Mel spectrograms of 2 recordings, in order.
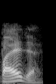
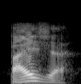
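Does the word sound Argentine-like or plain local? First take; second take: plain local; Argentine-like. First: The word is said with a plain local sound. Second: The word is said with an Argentine-like sound. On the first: "Yo digo paella" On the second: "Un poco como los argentinos, ¿no?"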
